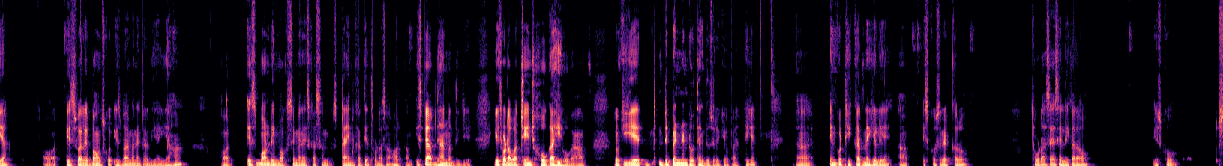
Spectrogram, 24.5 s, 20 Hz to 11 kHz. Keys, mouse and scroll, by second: 1.3 click, 4.9 click, 16.6 click, 18.2 click, 19.4 click, 22.6 click.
